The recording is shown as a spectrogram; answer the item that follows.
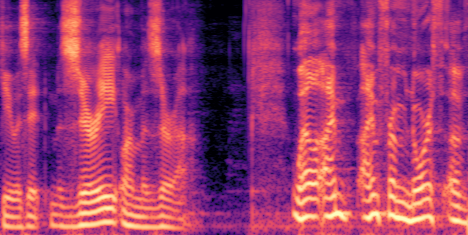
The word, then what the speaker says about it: Missouri: the Missouri River, so we pronounce it as Missouri, and it's historically been the farther south you go toward, especially the Ozarks region, kind of straddling the border with Arkansas. The standard pronunciation had long been Missouri.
